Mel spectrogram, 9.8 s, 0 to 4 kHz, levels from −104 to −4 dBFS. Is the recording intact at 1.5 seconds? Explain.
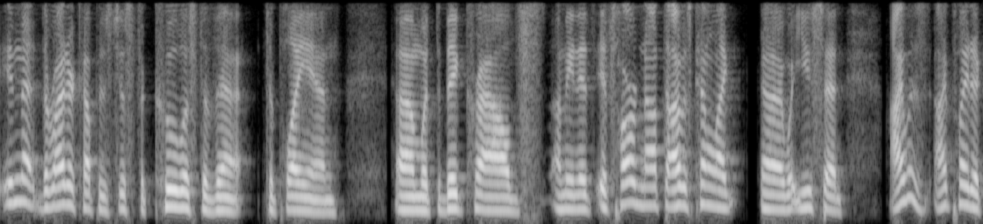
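No. At 1.5 seconds the speech carries aliasing, which runs through the whole clip. The sound points to a drop from 44.1 kHz to 8 kHz without an anti-alias filter, so energy above 4 kHz folds back down below it. Sibilants turn gritty and metallic, with alias tones roughly 25 dB under the speech. A clean low-pass would only dull the top end. Here the highs are replaced by unrelated, harsh components crowding the 4 kHz edge.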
